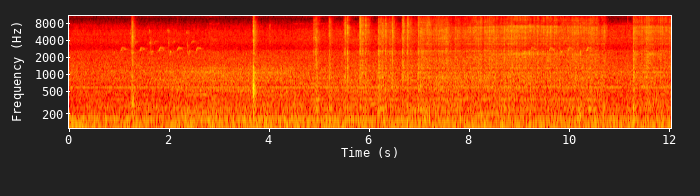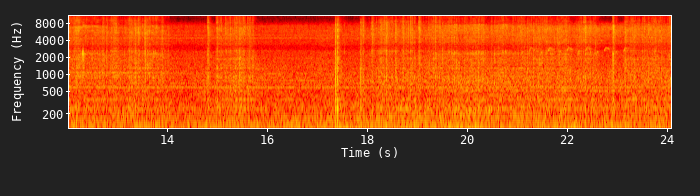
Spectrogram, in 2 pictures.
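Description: Electric arc welding: a few sharp crackling starts as the arc is struck, then a steady crackling sizzle in long runs, broken by short pauses.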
